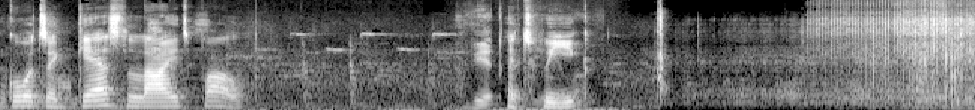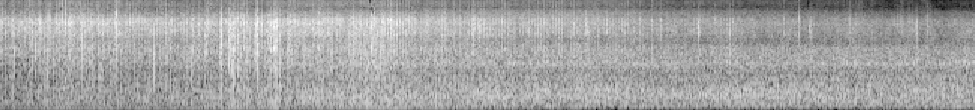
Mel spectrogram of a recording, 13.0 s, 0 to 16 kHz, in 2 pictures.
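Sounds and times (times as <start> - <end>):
electric arc buzzing hum: 5.2 - 13.0
electric arc sharp snaps: 5.4 - 13.0.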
